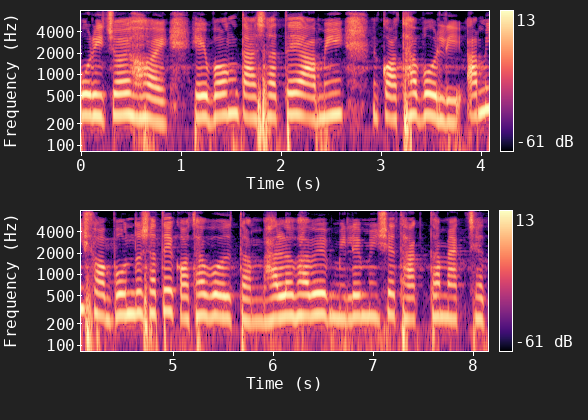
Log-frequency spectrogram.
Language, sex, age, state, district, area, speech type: Bengali, female, 18-30, West Bengal, Paschim Bardhaman, rural, spontaneous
